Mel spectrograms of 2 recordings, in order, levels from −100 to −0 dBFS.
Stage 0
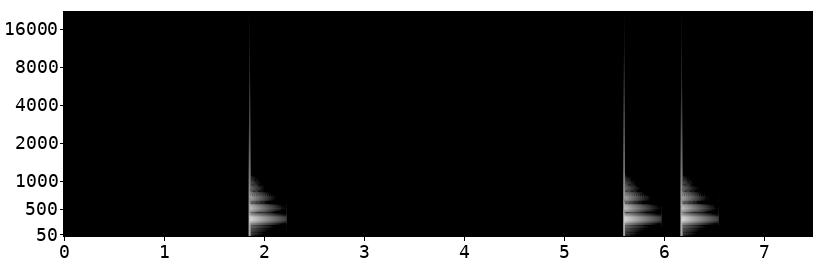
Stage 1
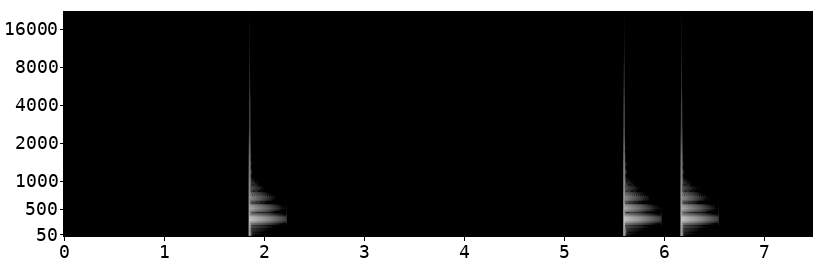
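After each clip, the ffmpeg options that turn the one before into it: ffmpeg -i in.wav -af "equalizer=frequency=120:width=3.2:gain=-11.5,acompressor=threshold=-28dB:ratio=6" out.wav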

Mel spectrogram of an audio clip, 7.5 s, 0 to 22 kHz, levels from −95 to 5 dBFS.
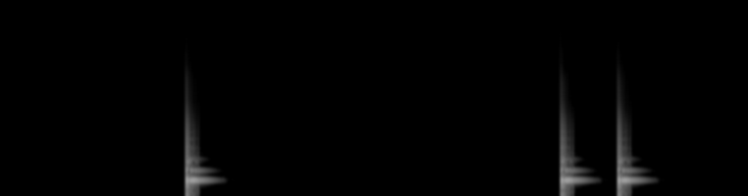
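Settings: ffmpeg -i in.wav -af "aecho=1:1:20|42|66.2|92.82|122.1:0.631|0.398|0.251|0.158|0.1,volume=-2.5dB" out.wav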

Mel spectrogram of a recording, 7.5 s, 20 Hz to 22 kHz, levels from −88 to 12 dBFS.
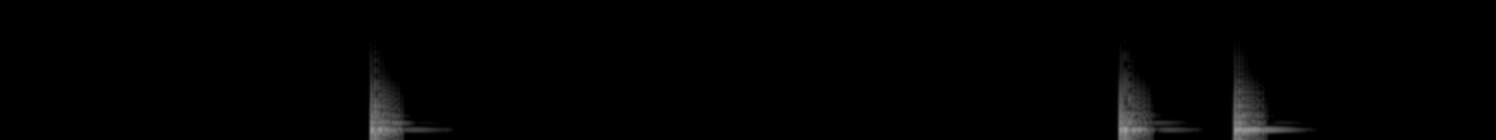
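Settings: ffmpeg -i in.wav -filter_complex "[0:a]flanger=delay=18:depth=2.7:speed=0.64,asplit=2[link_01][link_02];[link_02]adelay=14,volume=-5dB[link_03];[link_01][link_03]amix=inputs=2:normalize=0,volume=3.5dB" out.wav

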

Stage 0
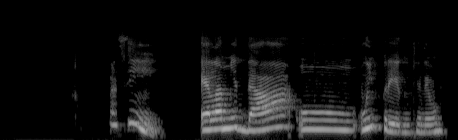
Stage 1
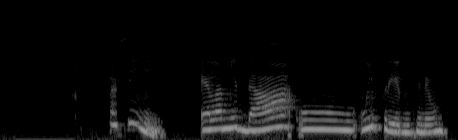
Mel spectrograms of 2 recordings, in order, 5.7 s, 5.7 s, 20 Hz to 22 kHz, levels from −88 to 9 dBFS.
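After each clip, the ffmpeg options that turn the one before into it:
ffmpeg -i in.wav -af "firequalizer=gain_entry='entry(120,0);entry(330,-15);entry(3300,-29)':delay=0.05:min_phase=1,areverse,acompressor=threshold=-49dB:ratio=6,areverse,volume=13.5dB" out.wav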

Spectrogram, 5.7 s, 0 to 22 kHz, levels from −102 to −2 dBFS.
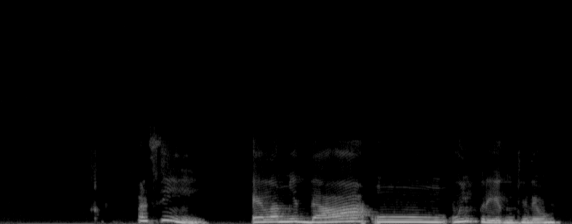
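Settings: ffmpeg -i in.wav -af "alimiter=level_in=11.5dB:limit=-24dB:level=0:latency=1:release=394,volume=-11.5dB,volume=4dB" out.wav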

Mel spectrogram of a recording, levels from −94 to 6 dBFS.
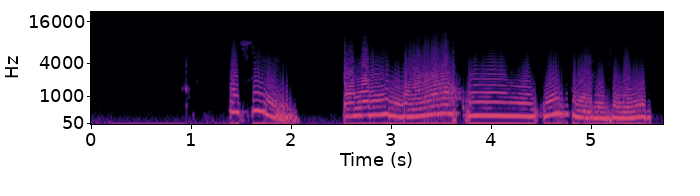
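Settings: ffmpeg -i in.wav -af "aeval=exprs='0.0133*(abs(mod(val(0)/0.0133+3,4)-2)-1)':channel_layout=same,aeval=exprs='(tanh(251*val(0)+0.6)-tanh(0.6))/251':channel_layout=same,volume=12dB" out.wav

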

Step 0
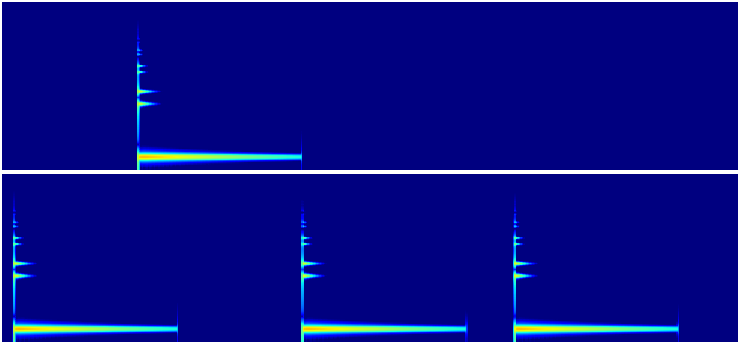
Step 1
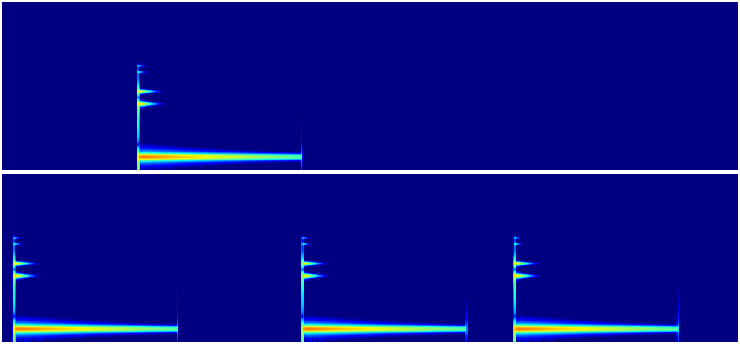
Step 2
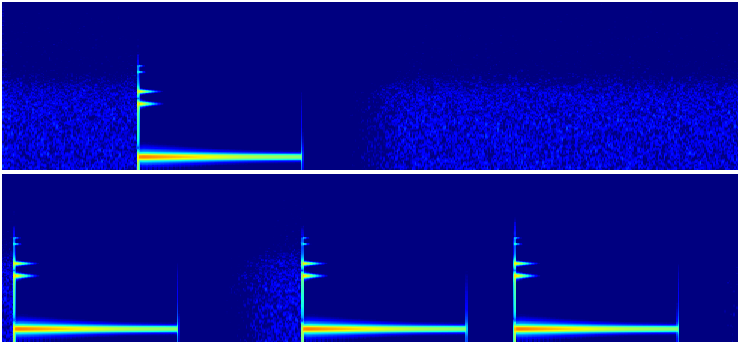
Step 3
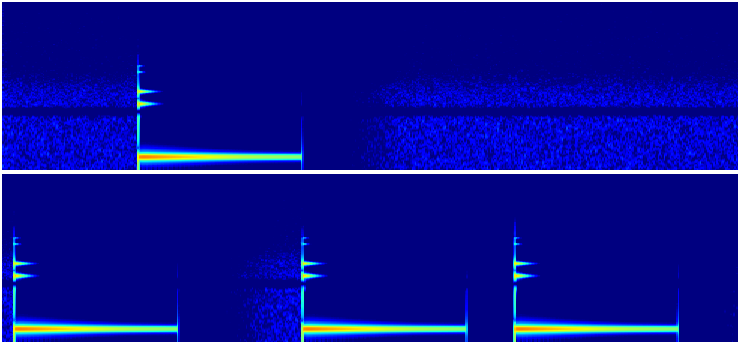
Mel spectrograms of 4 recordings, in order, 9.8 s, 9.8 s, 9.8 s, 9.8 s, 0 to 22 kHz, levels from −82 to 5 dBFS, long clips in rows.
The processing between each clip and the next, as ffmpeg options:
ffmpeg -i in.wav -af "lowpass=frequency=2600:width=0.5412,lowpass=frequency=2600:width=1.3066,volume=6dB" out.wav
ffmpeg -i in.wav -af "acompressor=mode=upward:threshold=-33dB:ratio=2.5" out.wav
ffmpeg -i in.wav -af "asuperstop=centerf=1500:order=8:qfactor=4" out.wav

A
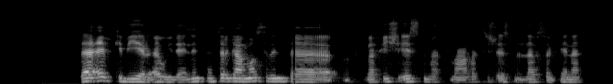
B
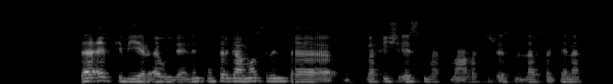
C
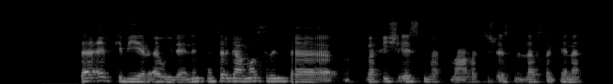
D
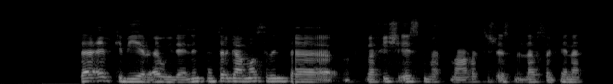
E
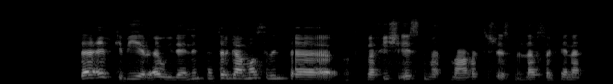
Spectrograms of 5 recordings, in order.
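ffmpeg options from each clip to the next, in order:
ffmpeg -i in.wav -af "aecho=1:1:1.8:0.35,volume=-8.5dB" out.wav
ffmpeg -i in.wav -af "acompressor=threshold=-38dB:ratio=3,volume=4.5dB" out.wav
ffmpeg -i in.wav -af "bandreject=frequency=2100:width=5.3,volume=2dB" out.wav
ffmpeg -i in.wav -af "highpass=frequency=450:width=0.5412,highpass=frequency=450:width=1.3066,volume=1dB" out.wav

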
